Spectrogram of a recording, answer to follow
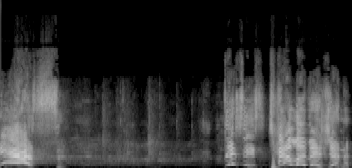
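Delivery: high, loud laughing yells; ecstatic shouting. Real, not acted. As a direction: scream your joy at the screen. Fan losing composure.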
